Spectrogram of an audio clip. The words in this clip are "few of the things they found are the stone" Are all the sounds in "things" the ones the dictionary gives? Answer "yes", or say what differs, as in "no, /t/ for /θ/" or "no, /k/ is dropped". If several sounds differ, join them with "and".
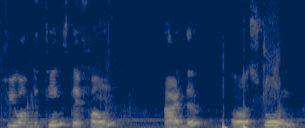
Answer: no, /t/ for /θ/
